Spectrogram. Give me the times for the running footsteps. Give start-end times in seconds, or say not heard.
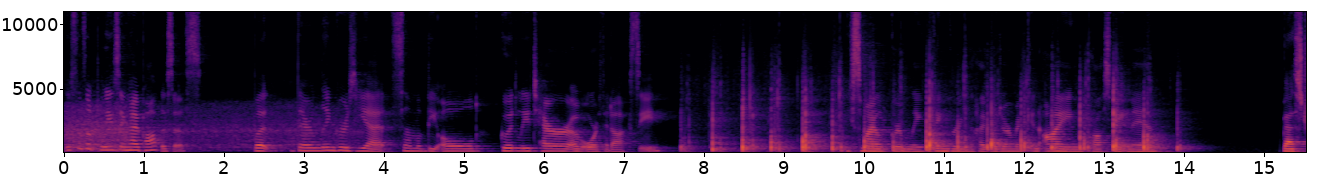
7.7-14.0.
